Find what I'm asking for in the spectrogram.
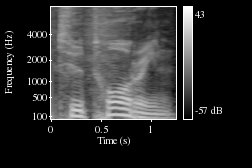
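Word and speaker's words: tourtière: It's tutorine. – Tutorine. – Is that the planet from Star Wars? – Yes. Yes. – The same one? – Yes. Good comparison.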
